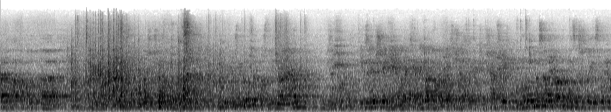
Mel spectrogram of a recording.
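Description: A man's voice speaking throughout, with a few sharp knocks about two to four seconds in.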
